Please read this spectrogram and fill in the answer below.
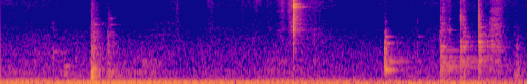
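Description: A coilover strut being fed up into a car's front wheel well by hand. It gives one sharp metallic clink a little past halfway, then a few fainter clinks and a short ringing, over a steady low hum.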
